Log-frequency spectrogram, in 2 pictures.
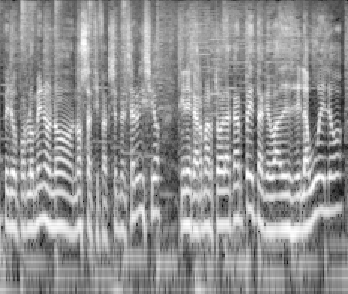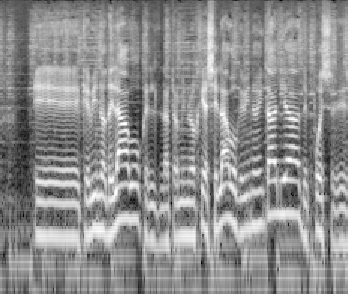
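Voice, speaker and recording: A man from Italy, a radio guest who explains citizenship matters with many restarts and repeated words. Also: on the high side. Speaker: guest advisor on Italian citizenship.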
